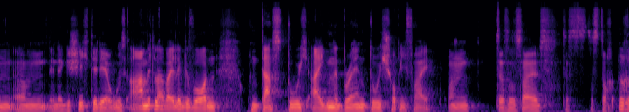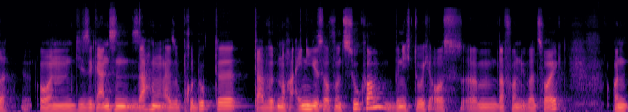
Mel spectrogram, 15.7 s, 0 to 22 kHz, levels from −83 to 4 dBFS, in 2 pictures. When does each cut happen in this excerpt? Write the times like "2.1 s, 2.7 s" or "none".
8.3 s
